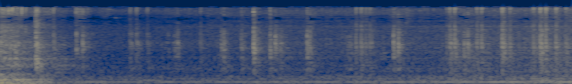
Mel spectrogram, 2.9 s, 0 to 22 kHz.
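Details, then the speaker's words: 2008 Yamaha VX1100 jet ski that won't stay idling and shuts itself off, throttle body and accelerator already swapped, wiring harness suspected: faint irregular clicking at key-on with original relays back in: throttle body twitching. "You hear the throttle body twitching."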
